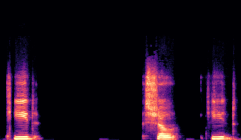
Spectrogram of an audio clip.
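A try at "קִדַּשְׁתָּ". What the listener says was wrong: Careful, Dalit has its very own vowel.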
